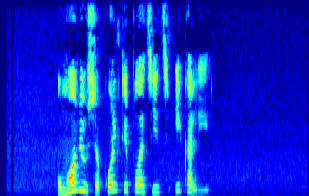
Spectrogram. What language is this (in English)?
Belarusian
